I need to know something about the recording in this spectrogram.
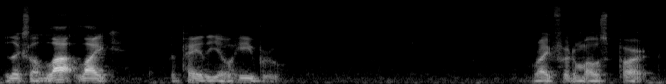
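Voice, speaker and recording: A man teaching scripture informally on a livestream, reading verses aloud, then explaining them casually and tagging nearly every phrase with "right?". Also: deep voice. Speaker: Bible teacher.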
